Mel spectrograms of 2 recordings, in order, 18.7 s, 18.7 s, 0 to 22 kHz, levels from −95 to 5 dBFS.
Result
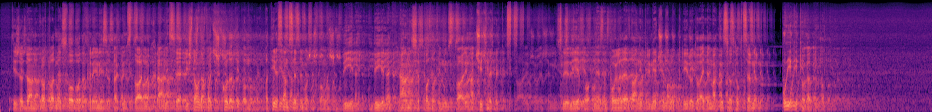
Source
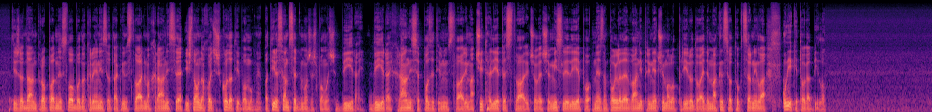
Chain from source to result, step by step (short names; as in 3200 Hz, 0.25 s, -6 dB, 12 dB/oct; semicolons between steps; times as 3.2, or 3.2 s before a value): regenerating reverse delay 0.3 s, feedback 60%, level -14 dB; tilt +2 dB/oct; 9.82–11.19 level quantiser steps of 19 dB; vibrato 1.3 Hz 51 cents; 15.09–15.64 octave resonator B, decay 0.46 s; feedback echo 0.13 s, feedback 37%, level -6 dB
